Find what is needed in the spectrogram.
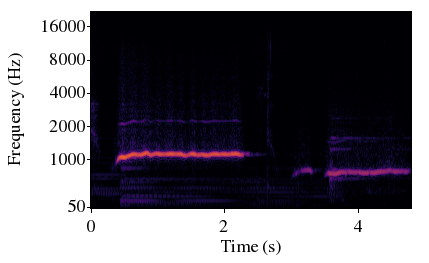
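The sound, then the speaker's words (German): A person whistles a musical theme: one long, steady high note, then after a short pause a brief lower note and a longer held note, clear and fairly soft against a quiet background. “optional kannst du pfeifen. Und dann pfeifst du das Thema.”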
